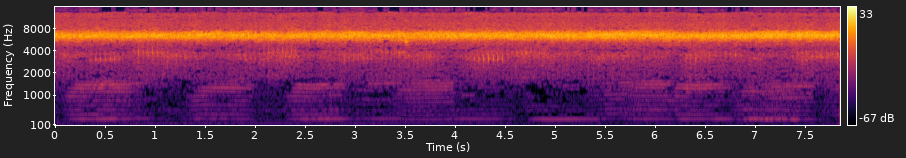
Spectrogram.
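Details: Banded bullfrogs calling on 18 September 2023: a run of low, nasal, droning notes with strong harmonics, about one every half second, some overlapping, over a steady high insect whine.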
